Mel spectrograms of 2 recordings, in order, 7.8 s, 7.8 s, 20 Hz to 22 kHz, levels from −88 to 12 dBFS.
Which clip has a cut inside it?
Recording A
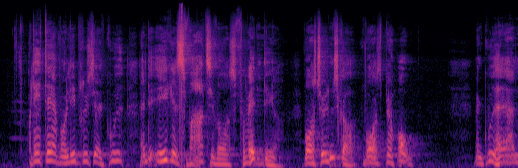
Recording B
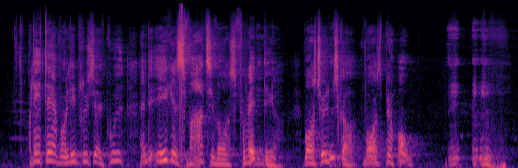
B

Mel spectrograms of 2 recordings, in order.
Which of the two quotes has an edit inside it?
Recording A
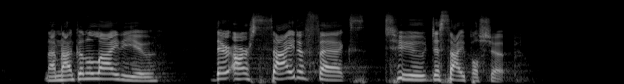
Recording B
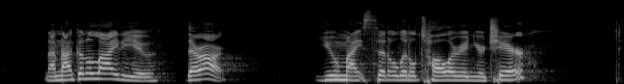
B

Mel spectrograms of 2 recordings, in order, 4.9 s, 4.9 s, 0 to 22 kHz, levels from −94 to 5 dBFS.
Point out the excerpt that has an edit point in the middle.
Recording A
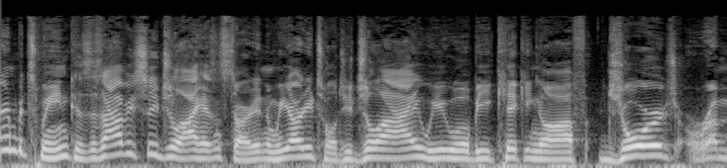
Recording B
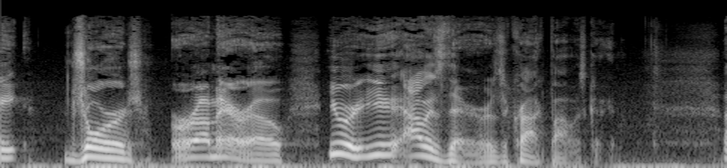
B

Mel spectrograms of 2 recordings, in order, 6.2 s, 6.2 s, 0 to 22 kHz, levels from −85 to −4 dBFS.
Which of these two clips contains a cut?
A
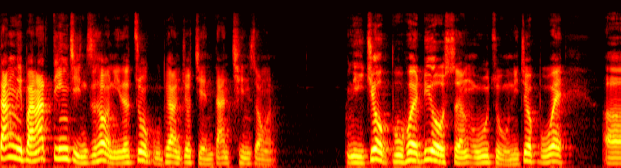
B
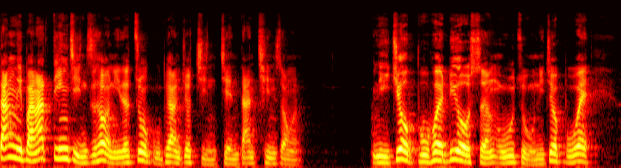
A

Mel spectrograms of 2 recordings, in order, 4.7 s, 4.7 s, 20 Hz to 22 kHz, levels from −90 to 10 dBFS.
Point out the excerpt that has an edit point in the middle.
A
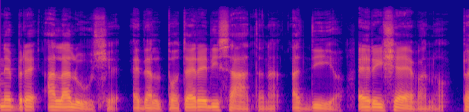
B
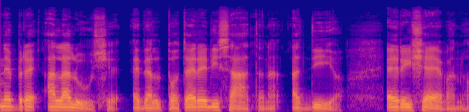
A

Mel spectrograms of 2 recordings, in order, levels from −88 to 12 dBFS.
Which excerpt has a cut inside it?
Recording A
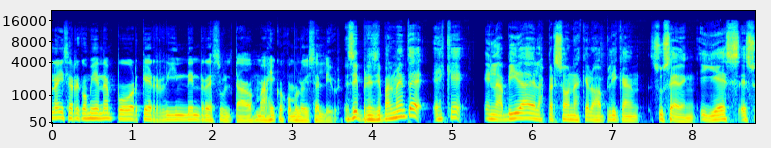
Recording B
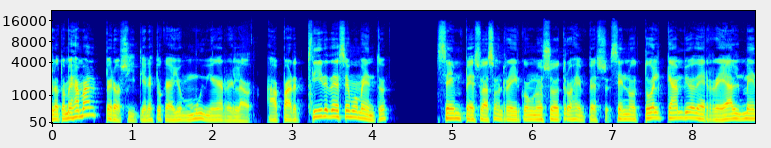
A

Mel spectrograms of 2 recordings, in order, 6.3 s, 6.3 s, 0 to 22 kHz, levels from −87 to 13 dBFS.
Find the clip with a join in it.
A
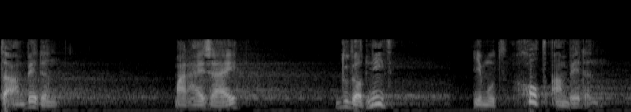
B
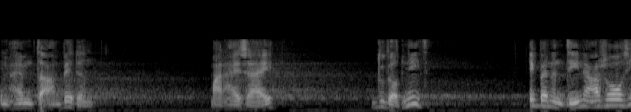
A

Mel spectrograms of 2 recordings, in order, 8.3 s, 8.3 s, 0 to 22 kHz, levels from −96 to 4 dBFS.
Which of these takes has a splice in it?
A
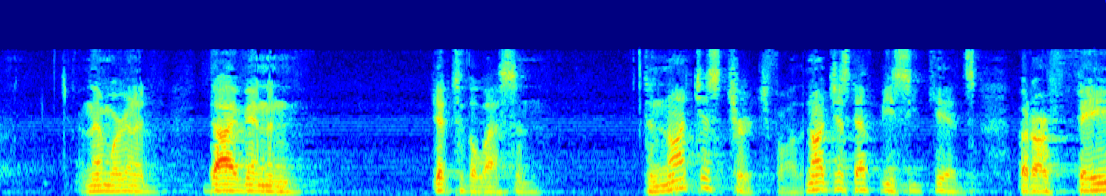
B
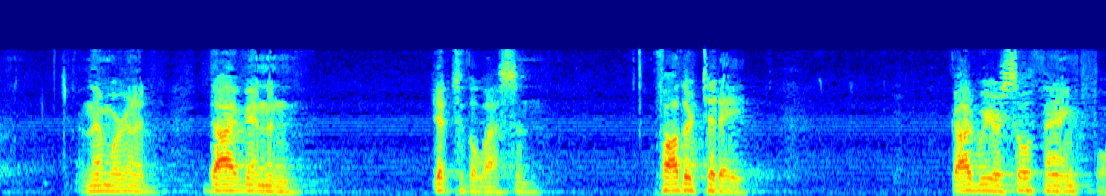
A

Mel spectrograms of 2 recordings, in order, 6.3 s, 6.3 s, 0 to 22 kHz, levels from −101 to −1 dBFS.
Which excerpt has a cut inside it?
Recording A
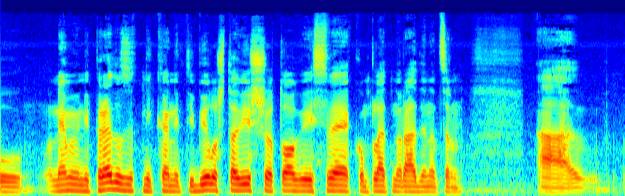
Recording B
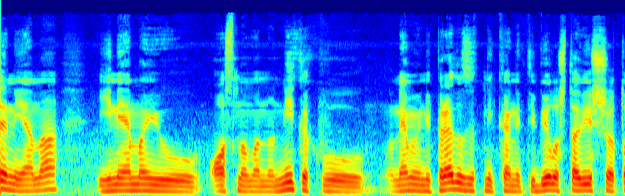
A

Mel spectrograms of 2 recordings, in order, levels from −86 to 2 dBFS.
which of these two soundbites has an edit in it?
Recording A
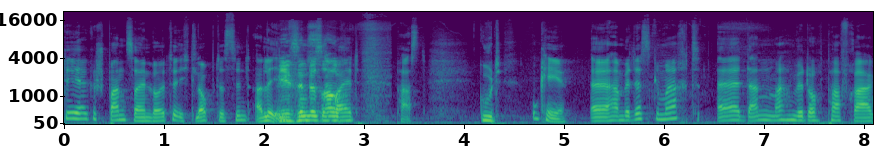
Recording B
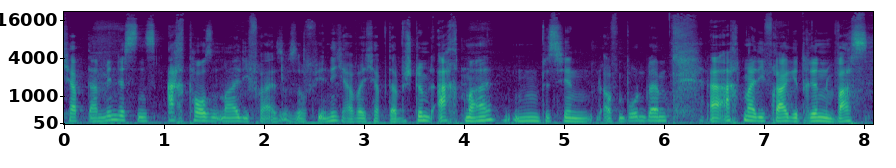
A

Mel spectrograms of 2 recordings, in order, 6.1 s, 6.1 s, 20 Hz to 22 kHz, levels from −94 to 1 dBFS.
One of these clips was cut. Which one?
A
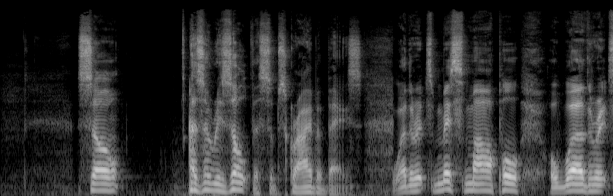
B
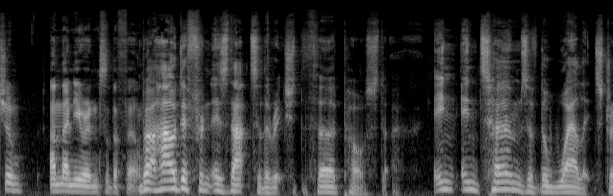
A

